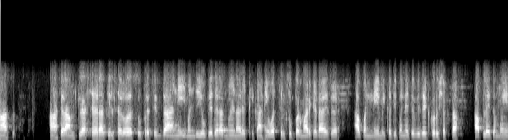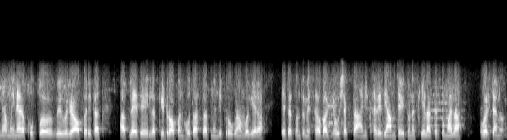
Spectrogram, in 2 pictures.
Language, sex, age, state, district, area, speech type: Marathi, male, 18-30, Maharashtra, Nanded, urban, conversation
